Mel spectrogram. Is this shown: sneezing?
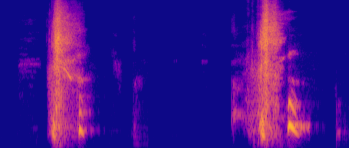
yes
